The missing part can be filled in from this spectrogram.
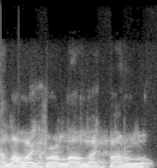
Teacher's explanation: You say Allahu Akbar with like a sukoon, a stopping at the end. With the iqama, you should join them.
